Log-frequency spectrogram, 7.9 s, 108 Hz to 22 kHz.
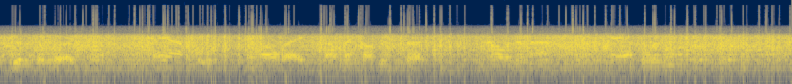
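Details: Kenwood TS-2000 on HF, tuning up the band. Dense, steady hiss and crackle bury garbled voices; the radio's noise reduction garbles the audio. HF radio noise interference, source unknown.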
